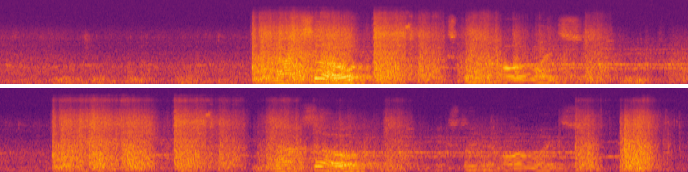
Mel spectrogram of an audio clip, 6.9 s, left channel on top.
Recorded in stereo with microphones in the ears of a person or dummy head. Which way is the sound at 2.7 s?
75° left (ahead or behind).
